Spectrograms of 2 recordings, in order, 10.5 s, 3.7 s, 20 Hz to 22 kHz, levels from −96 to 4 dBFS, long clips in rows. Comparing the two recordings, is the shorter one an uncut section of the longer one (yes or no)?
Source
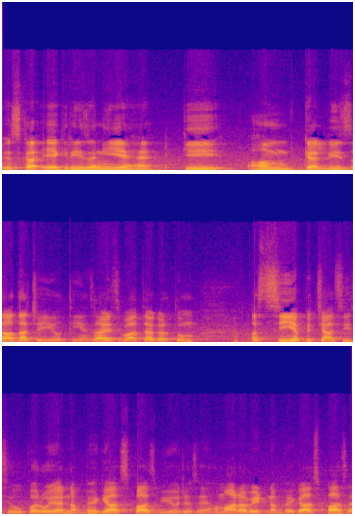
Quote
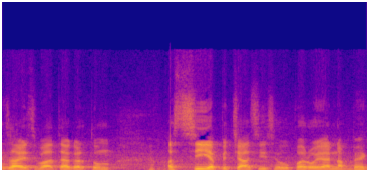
yes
